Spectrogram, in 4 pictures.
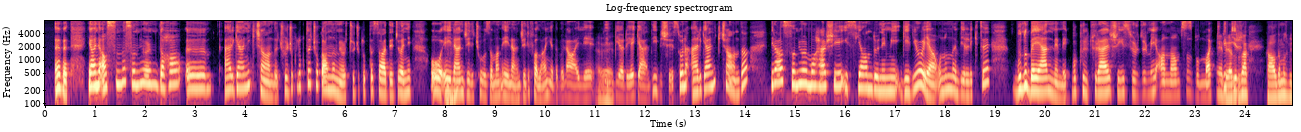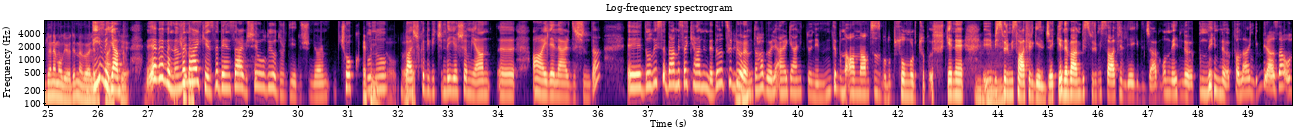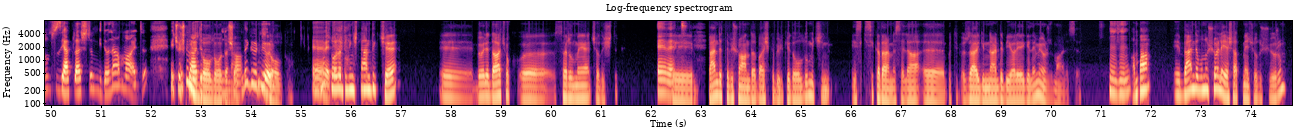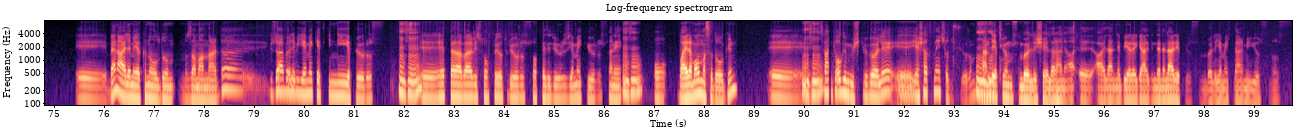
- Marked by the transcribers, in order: static; distorted speech; tapping; other background noise; laughing while speaking: "bunun elini"
- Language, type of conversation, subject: Turkish, unstructured, Sizce bayramlar aile bağlarını nasıl etkiliyor?
- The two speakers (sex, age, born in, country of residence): female, 50-54, Turkey, Italy; male, 40-44, Turkey, Netherlands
